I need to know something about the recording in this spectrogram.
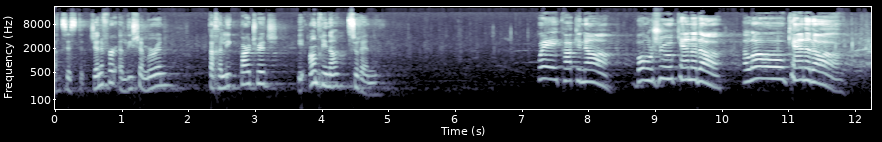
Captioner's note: speaking French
